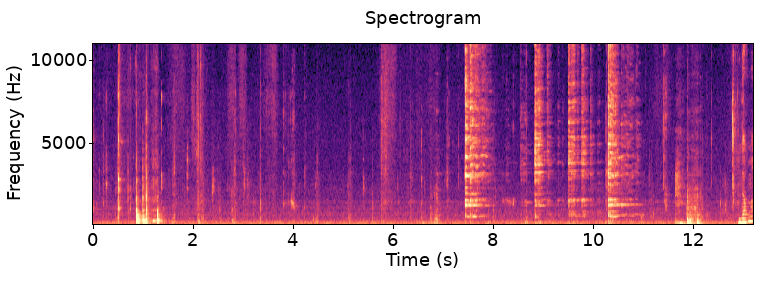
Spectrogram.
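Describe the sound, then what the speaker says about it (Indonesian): A person chews food close to the microphone, with irregular crunchy bites and soft mouth noises separated by quiet pauses, plus a few faint clinks. "Bentar, aku ngunyah dulu."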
